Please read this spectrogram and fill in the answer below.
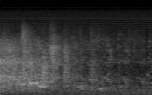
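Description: Studio audience laughter dying away over the first second or so, leaving a few scattered laughs.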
